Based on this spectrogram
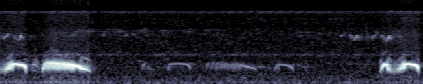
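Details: Spotted dove heard during a morning lure-trapping session in a home village, Silaban, Lintong ni Huta, targeting a wild male; soft, low coos: two loud hooting notes, a run of quieter coos, then two more loud notes.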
